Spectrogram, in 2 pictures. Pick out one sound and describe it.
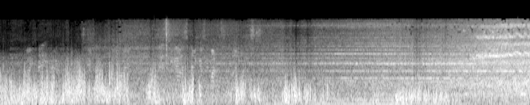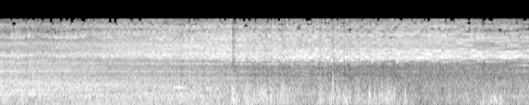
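A train's engine hums and whines loudly as the train pulls away close by.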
